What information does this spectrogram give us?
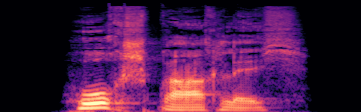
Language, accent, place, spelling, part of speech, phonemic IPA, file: German, Germany, Berlin, hochsprachlich, adjective, /ˈhoːχˌʃpʁaːχlɪç/, De-hochsprachlich.ogg
- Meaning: literary; standard (of language)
